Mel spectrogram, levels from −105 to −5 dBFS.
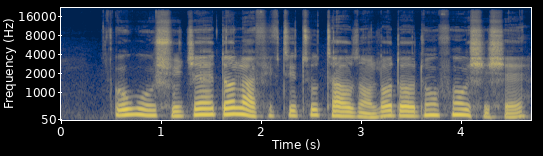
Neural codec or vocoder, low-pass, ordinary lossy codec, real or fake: none; 19.8 kHz; none; real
